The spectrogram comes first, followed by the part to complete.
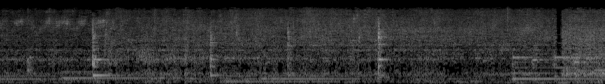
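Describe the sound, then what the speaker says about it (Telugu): Onion pieces frying in hot oil inside a pressure cooker for mutton drumstick curry make a constant close sizzle, with occasional sharp ladle taps and scrapes against the metal, no talking. "ఉల్లిపాయ ముక్కలను వేసుకొని గోల్డెన్ బ్రౌన్ కలర్ వచ్చేంత వరకు వేయించుకోవాలి"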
